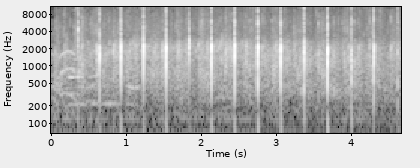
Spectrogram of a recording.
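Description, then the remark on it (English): Audience applause with steady, evenly spaced claps standing out over a softer background patter, lasting a few seconds, with a faint voice briefly audible near the start. “We're all kind of like, we're hearing the applause.”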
